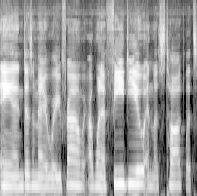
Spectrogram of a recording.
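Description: A woman at medium pitch with an unremarkable speaking voice, ordinary pitch variation and a fairly quick pace, on a very clean recording with a silent background. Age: 20s. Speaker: podcast host. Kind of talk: casual chat.

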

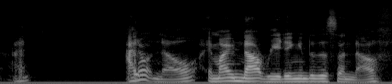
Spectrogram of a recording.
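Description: Audible room echo surrounds a voice speaking at a fairly slow pace. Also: man. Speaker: anime podcast co-host. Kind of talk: casual chat.

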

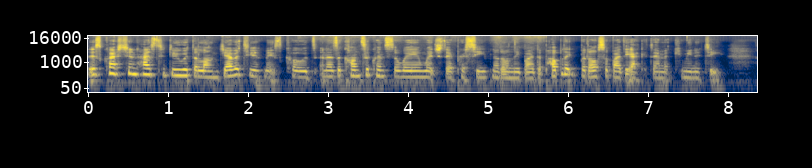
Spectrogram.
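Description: In a very clean recording with a silent background, a woman with an Irish accent talks very fast at a medium pitch. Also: ordinary pitch variation, hardly any pauses. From Ireland. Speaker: university student. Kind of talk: scripted talk.

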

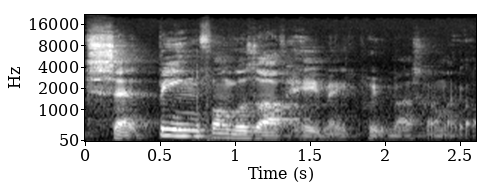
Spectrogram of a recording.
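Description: A man is speaking. Room echo is audible. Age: 30s. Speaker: personal trainer and boxing coach. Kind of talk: casual chat.

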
